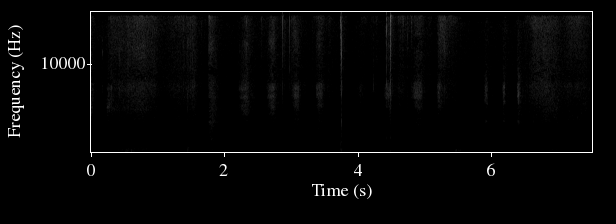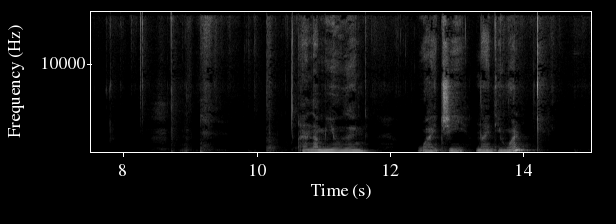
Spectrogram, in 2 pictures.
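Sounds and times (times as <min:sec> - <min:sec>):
marker strokes on paper: 0:01.4 - 0:07.2.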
